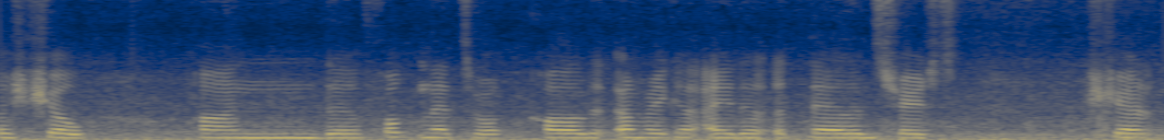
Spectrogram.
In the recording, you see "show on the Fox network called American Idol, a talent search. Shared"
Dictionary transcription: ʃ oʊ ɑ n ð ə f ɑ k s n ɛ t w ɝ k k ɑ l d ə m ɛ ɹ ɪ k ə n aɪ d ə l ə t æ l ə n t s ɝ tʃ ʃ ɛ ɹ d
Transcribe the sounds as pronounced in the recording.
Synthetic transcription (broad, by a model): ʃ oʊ ɑ n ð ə f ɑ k n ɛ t w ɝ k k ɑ l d ə m ɛ ɹ ɪ k ə n aɪ d ə l ə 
